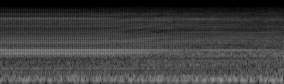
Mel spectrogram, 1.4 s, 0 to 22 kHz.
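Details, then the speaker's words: Brighter 4-in-1 home theatre with a humming fault: a steady buzzing hum with a clear high tone in the satellite speakers, still present with one subwoofer wire disconnected. The source is not yet pinned down. "धमक के वजह से आपका satellite speaker में भी यह गड़गड़ाहट की आवाज या सनसनाहट की आवाज आएगी"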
